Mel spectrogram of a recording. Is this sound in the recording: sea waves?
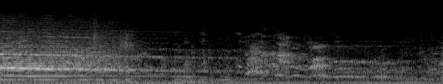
no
